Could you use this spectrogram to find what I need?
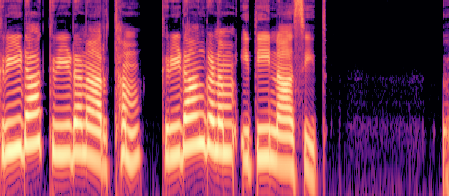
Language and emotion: Sanskrit, neutral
